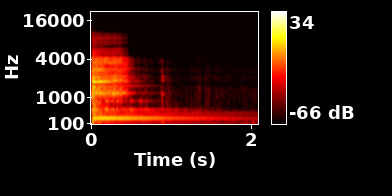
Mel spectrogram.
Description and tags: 96kElectricKalimba - K3buzz
Tones from a small electric kalimba (thumb-piano) played with healthy distortion through a miniature amplifier.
